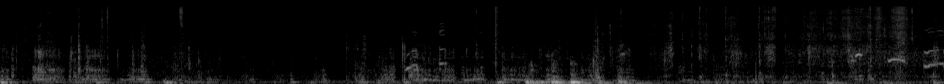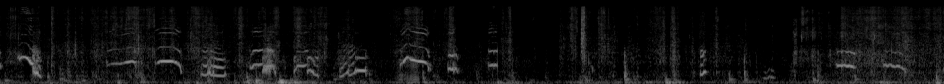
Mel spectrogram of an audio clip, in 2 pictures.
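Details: Field-line Labrador Retriever puppies, 27 days old and teething, chewing on everything. Soft rustling and clicking give way midway to a busy run of short, high, arching whimpers and squeaks from several pups, with a low thump early on.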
